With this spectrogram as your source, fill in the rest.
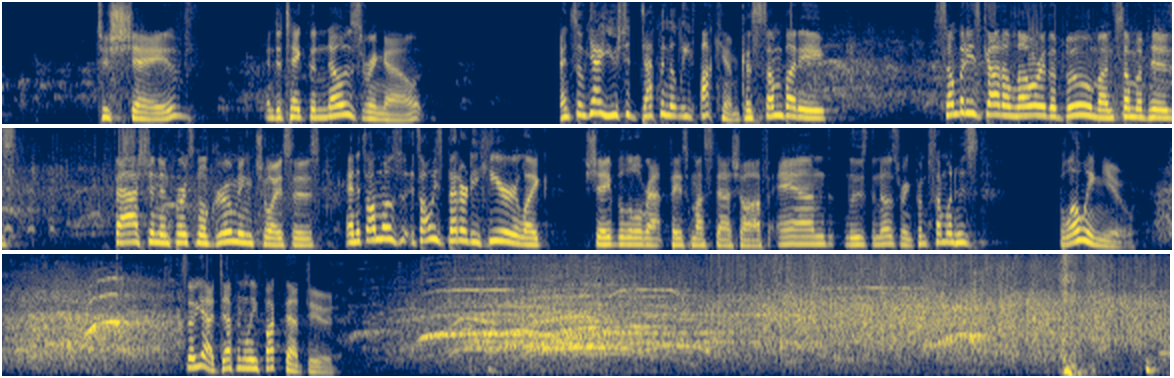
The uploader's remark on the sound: Live in Chicago!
